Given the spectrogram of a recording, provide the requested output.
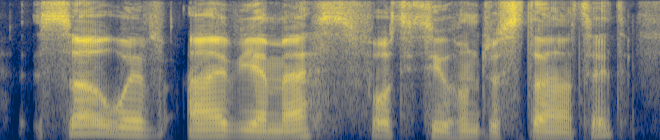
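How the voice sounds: With vocal fry and a fairly bright tone, a man speaks at medium pitch with ordinary variation, the sound dry and close with no echo.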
